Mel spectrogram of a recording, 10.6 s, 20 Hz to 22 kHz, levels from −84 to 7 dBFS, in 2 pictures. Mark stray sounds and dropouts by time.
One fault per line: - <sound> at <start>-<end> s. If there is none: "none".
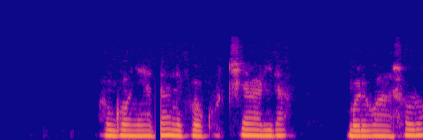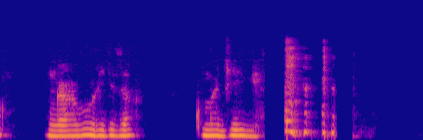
- dropout at 1.9-2.0 s
- cough at 8.8-9.5 s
